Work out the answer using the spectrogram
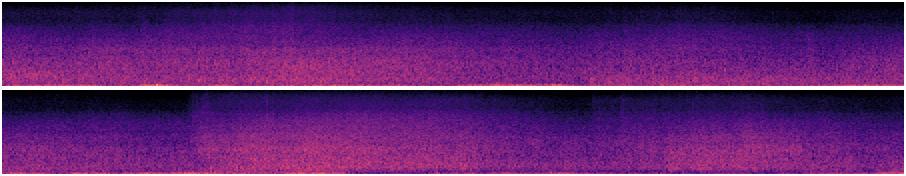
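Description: Ocean surf breaking and washing over shoreline rocks, a continuous rushing wash that swells as a bigger wave surges in about eleven seconds in and again near the end. Wind buffets the microphone with a low rumble under the surf.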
